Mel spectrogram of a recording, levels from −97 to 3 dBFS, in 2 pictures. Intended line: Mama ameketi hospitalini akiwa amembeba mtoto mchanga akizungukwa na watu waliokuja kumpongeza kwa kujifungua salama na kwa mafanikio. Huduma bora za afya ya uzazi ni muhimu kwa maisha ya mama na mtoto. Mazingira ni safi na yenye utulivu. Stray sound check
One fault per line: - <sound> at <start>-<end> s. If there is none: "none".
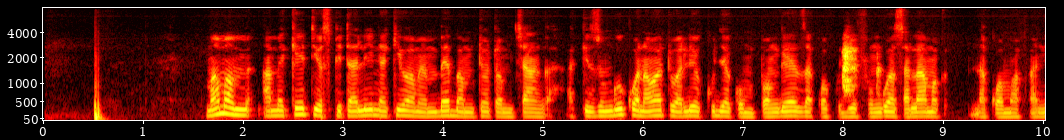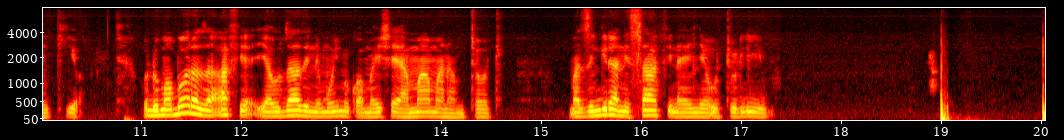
none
